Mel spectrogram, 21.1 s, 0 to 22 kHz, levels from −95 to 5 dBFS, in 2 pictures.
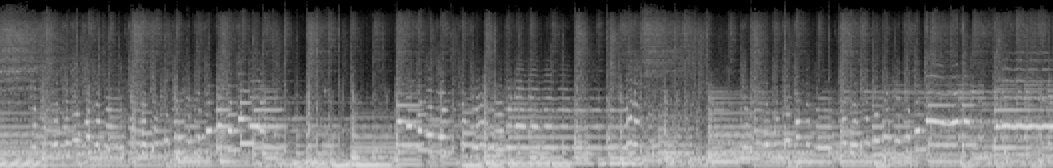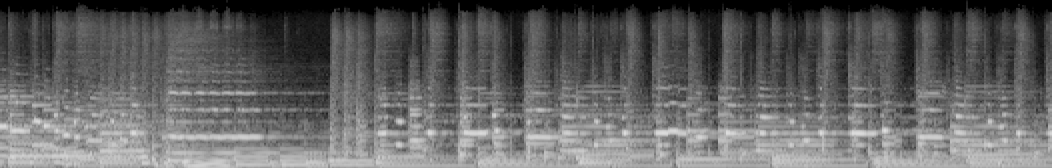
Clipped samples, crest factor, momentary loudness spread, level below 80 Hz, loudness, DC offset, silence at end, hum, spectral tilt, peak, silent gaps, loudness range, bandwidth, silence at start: under 0.1%; 14 dB; 5 LU; -28 dBFS; -16 LUFS; under 0.1%; 0 s; none; -7.5 dB/octave; 0 dBFS; none; 3 LU; 16.5 kHz; 0 s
